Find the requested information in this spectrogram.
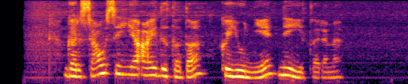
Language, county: Lithuanian, Kaunas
